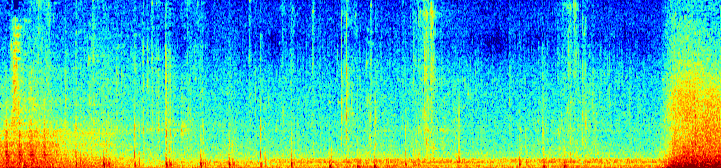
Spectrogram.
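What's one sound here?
Armoured footsteps clank quickly on stone.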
